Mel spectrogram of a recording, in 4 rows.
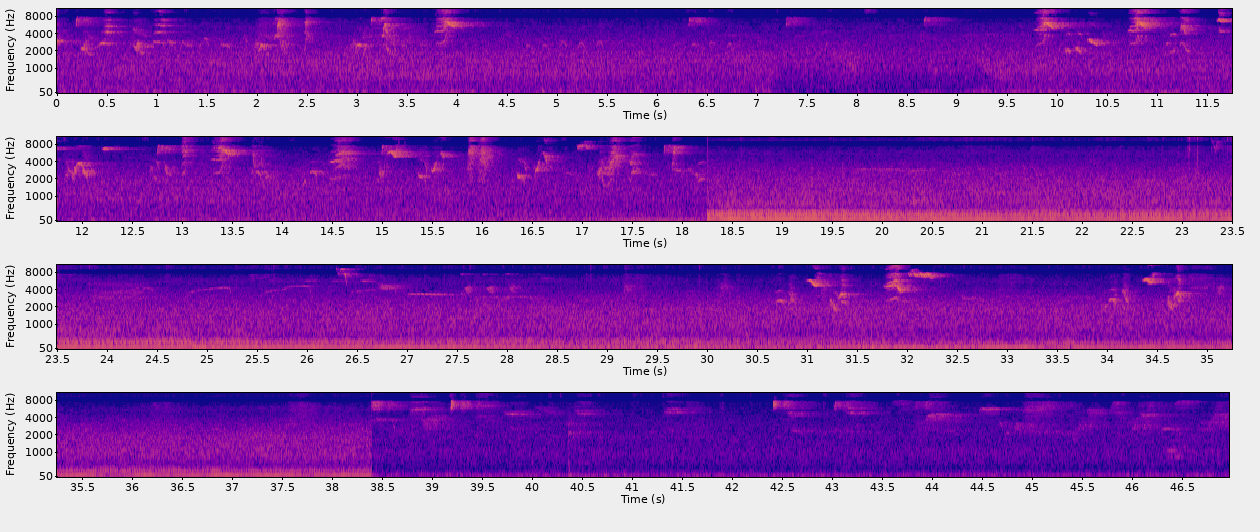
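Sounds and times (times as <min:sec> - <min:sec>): birds chirping: 0:12.8 - 0:38.4
low mechanical hum: 0:17.1 - 0:38.4.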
